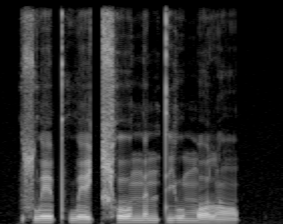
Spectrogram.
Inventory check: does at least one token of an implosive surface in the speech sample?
no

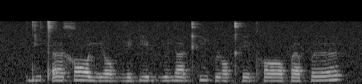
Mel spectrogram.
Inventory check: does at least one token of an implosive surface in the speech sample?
no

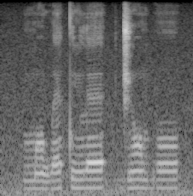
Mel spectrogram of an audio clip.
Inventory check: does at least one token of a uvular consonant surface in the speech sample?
no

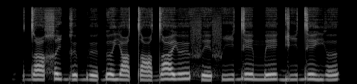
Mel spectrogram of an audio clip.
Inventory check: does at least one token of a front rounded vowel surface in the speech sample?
yes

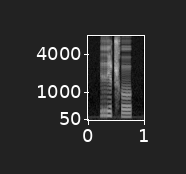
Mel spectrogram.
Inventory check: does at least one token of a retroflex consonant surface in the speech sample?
yes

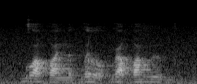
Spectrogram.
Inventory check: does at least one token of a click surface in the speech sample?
no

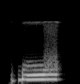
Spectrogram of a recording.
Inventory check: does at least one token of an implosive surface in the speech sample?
yes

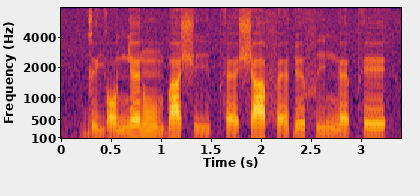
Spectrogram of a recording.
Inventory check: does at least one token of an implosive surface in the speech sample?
yes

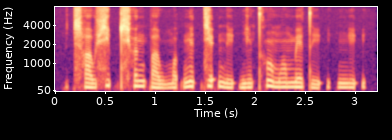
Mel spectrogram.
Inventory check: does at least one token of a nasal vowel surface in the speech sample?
yes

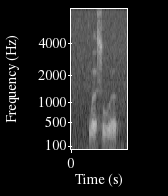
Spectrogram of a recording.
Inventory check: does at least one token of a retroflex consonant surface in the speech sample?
no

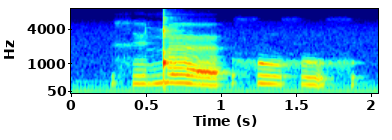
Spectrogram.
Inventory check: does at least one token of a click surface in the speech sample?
yes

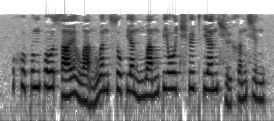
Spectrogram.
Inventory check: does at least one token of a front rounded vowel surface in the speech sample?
yes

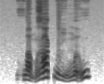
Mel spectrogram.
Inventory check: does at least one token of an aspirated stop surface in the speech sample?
no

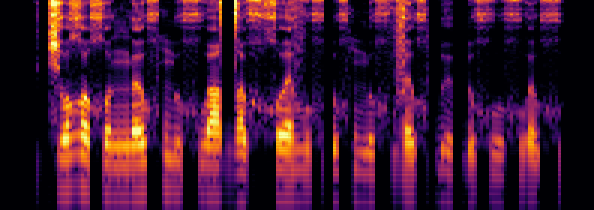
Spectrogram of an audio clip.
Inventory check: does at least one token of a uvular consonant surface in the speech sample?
yes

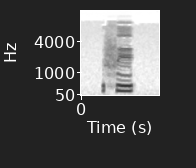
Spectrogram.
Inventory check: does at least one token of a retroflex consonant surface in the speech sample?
no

